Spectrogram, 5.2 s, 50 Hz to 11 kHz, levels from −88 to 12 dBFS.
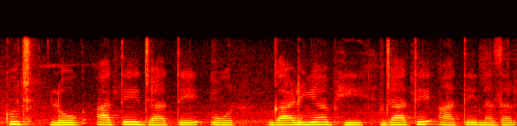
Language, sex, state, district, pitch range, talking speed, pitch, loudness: Hindi, female, Madhya Pradesh, Bhopal, 185-205 Hz, 115 wpm, 195 Hz, -15 LUFS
